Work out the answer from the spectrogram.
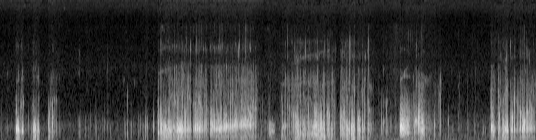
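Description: Low, bubbling gurgles and rumbles in irregular bursts with quiet gaps: stomach growling, ordinary gut sounds.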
